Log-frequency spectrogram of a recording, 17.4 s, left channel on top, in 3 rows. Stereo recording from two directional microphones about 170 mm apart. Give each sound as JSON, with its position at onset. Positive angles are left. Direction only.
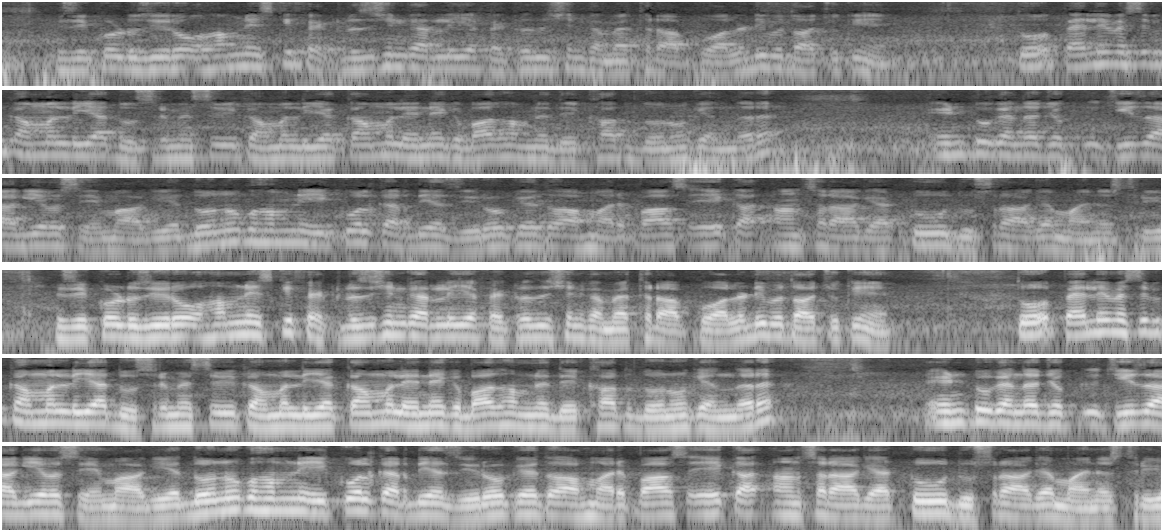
{"t": 0.3, "sound": "speech", "side_deg": -50}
